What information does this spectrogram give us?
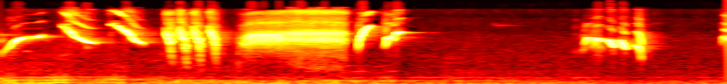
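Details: Long-tailed shrike singing a full mimicry-filled song meant to prompt other shrikes to sing: rapid sweeping high whistles and clipped chirps, a harsh buzzy burst mid-way, a short pause, then more sharp chirps.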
